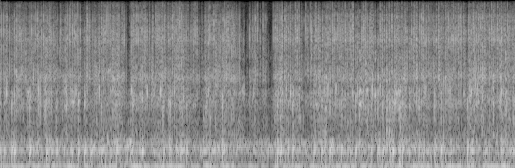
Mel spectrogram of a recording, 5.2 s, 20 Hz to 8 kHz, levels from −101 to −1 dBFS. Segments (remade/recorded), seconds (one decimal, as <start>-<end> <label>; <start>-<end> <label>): 0.0-2.2 remade; 2.2-3.9 recorded; 3.9-4.7 remade; 4.7-5.2 recorded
